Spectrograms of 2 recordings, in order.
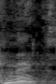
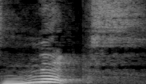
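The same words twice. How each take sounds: First: The initial K is pronounced aloud. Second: The initial K is silent. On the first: The speaker calls it wrong. "it's not Knicks" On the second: The speaker calls it right. "it's a silent K. It's Knicks"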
